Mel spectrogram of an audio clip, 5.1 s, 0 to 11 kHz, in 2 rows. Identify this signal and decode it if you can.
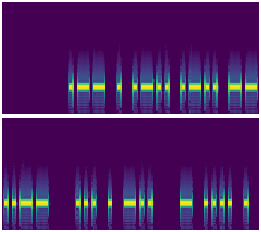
Morse code, heard as a keyed tone, about 30 wpm, 700 Hz. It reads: WELL, SED THE
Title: Sentences from Top 400 Words and Abbreviations 30wpm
